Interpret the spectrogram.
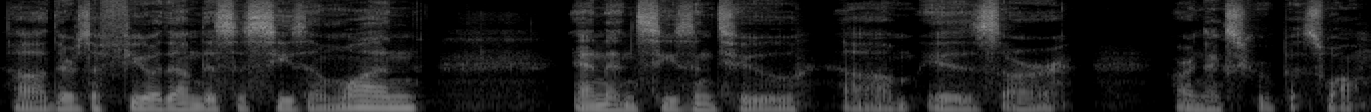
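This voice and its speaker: An older man with a raspy voice hosting a live stream in casual chat, soft-spoken and halting with many fillers. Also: lowish voice, flat delivery, dry recording, clean studio sound.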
